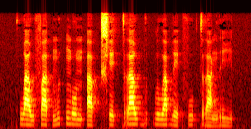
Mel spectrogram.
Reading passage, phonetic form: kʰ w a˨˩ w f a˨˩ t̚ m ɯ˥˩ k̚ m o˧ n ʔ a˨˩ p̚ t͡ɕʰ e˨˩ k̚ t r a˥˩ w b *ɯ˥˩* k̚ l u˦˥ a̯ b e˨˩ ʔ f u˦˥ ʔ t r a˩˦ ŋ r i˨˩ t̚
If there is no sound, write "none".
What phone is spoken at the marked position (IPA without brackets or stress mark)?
ɯ˥˩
